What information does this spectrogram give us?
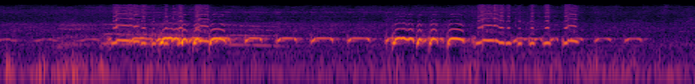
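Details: Lively local wild-type zebra dove singing: two bursts of rapid, soft cooing notes strung into a bubbling series, with a faint rustling background.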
